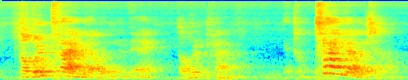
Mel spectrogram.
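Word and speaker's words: double prime: 그래서 한국인들은 다 투프라임이라고 읽어. 더블 프라임이 맞는 표현인데 프라임이라고 읽는다고.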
